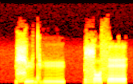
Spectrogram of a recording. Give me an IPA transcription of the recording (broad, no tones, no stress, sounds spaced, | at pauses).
ɕ y dʱ y | ɮ ɔ s ɛ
